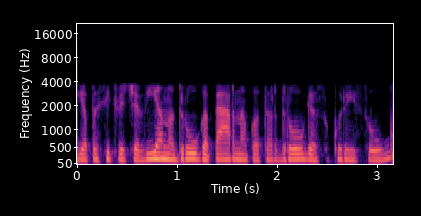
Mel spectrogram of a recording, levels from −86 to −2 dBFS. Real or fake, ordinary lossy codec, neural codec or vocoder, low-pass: real; Opus, 32 kbps; none; 3.6 kHz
